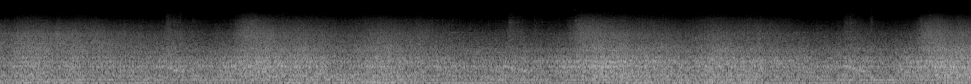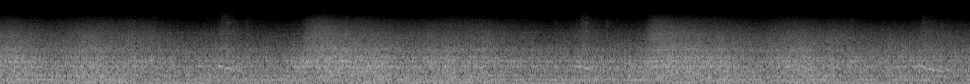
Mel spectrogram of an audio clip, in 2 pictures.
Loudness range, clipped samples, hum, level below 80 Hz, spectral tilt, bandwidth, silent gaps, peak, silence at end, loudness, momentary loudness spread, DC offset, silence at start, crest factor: 1 LU; under 0.1%; none; -36 dBFS; -5 dB/octave; 14.5 kHz; none; -8 dBFS; 0 s; -24 LUFS; 5 LU; under 0.1%; 0 s; 14 dB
